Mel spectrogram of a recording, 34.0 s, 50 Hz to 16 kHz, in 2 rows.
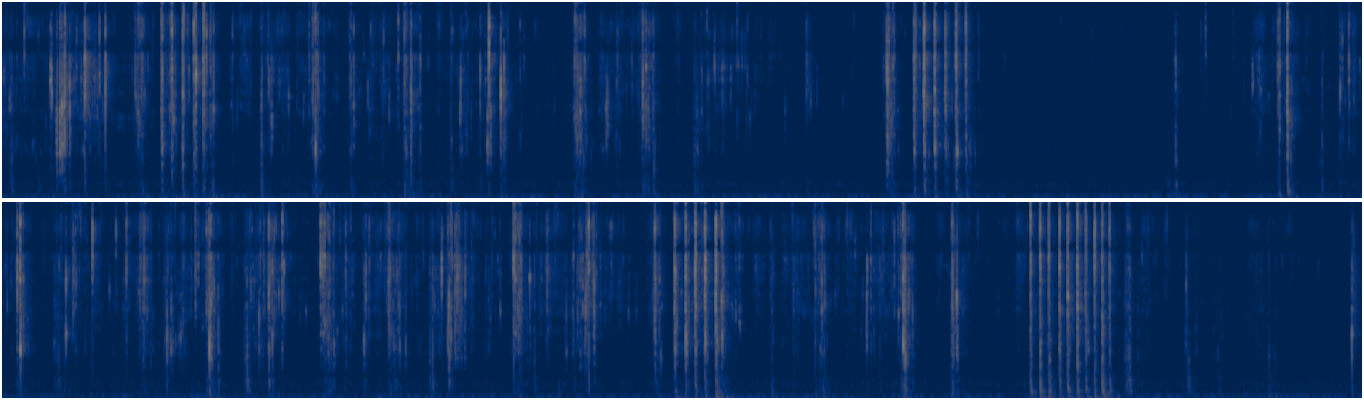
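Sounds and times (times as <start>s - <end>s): rapid clicking of slime: 0.0s - 6.5s, 11.0s - 12.2s, 15.8s - 31.3s
slime squishing sticky clicks: 11.0s - 12.3s, 15.6s - 31.9s.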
